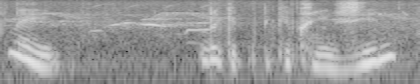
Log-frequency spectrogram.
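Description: Young female doctor. Radio drama: tired, hesitant, dry, lively intonation, noticeable noise behind. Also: fairly high pitch, normal speed. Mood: reluctant. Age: young adult. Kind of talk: 1980s Dutch radio drama acting.

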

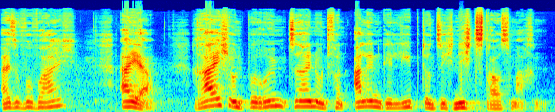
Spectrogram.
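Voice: mid-range voice, animated, moderate pace, breathy edge. An actor playing an imperious, eccentric older woman painter in a radio drama, haughty and theatrical, addressing the listeners directly. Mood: haughty, complaining.

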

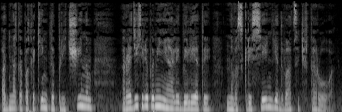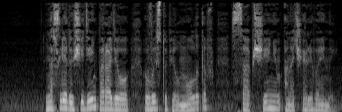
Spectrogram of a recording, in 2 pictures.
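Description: A man's voice: medium pitch, unhurried, mellow. A man reading a scripted biographical narration as the presenter of a radio programme.

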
